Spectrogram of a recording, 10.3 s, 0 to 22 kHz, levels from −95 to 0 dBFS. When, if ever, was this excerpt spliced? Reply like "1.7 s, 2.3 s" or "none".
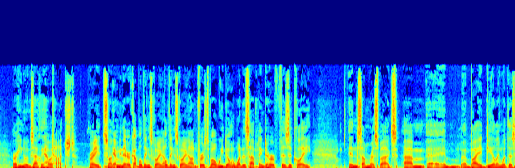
1.0 s, 2.2 s, 3.3 s, 4.6 s, 8.0 s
